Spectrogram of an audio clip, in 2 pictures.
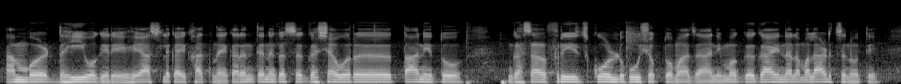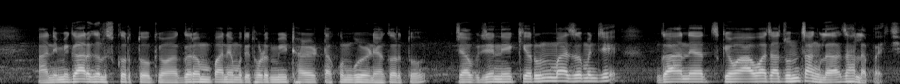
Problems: constant background noise, background conversations at intervals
